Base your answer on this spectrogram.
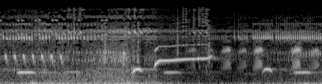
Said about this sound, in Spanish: Y ahí entran los anfibios, los sapos corredores y los bonitos de San Antonio. Ese matraqueo, la pagañera, el paga es el chotacabras cuello rojo, un ave nocturna. Que parece que está como a compás, ¿verdad? Maravilla.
